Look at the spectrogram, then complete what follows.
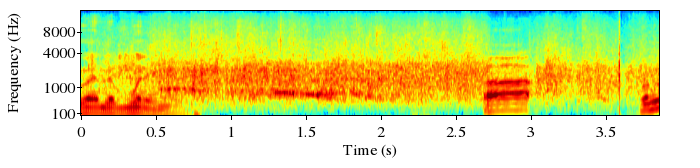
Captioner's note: cheers and applause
